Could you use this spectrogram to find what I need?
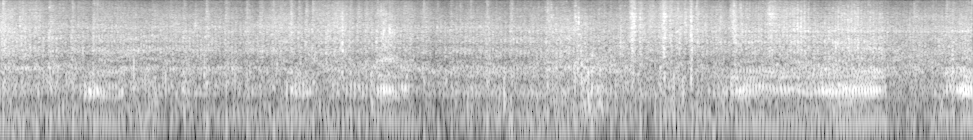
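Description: Tyres crunch over dry leaves and snow.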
